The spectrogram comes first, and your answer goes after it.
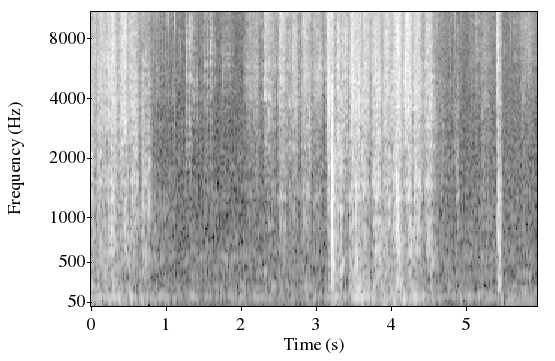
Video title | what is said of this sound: RÔTI DE PORC À LA PEAU CROUTILLANTE - Heo Quay - Cuisine vietnamienne authentique - Aller Ô Vietnam | l'extérieur de la viande est bien croustillant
